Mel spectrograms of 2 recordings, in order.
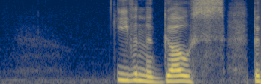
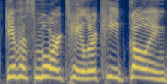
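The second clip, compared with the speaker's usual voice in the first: crowd shouting; 5 semitones higher, 5 dB louder than usual. Retold or imitated. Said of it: "as the crowd was shouting".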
